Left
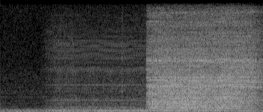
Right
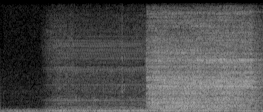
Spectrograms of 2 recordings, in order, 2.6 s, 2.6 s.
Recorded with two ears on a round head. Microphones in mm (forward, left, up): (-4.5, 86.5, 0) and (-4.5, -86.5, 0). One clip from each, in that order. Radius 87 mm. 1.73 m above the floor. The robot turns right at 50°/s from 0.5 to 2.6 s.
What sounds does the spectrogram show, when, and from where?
1.5 s sawing: 110° right, 5.5 m; by 2.5 s 55° right, 5.5 m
